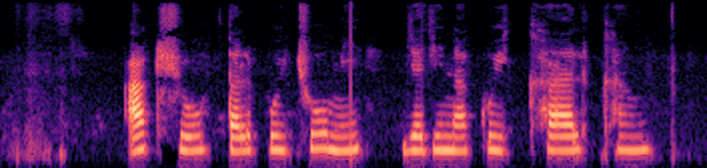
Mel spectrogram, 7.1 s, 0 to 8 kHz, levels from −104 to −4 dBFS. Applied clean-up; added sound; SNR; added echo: none; none; none; none.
